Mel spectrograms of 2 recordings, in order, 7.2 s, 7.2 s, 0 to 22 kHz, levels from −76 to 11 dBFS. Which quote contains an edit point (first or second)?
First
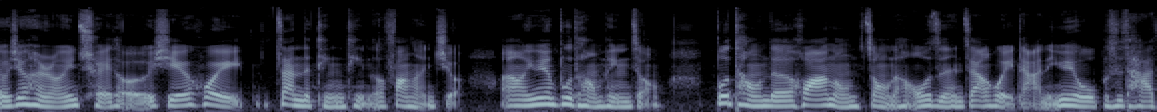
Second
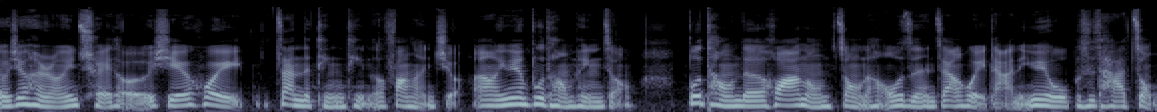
second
